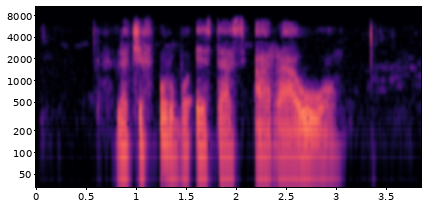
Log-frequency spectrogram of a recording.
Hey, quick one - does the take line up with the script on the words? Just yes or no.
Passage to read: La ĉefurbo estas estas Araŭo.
no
